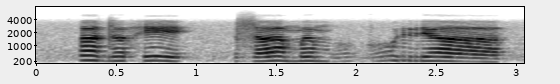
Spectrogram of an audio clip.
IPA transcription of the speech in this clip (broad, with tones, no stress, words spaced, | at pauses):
ɐ˧˩də˧˩he˧˩ | zɐː˩˧˩mə˧˩mɔ̤˩˧˩ɡɔ̤˧˥˧ rʲɐː˧˩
